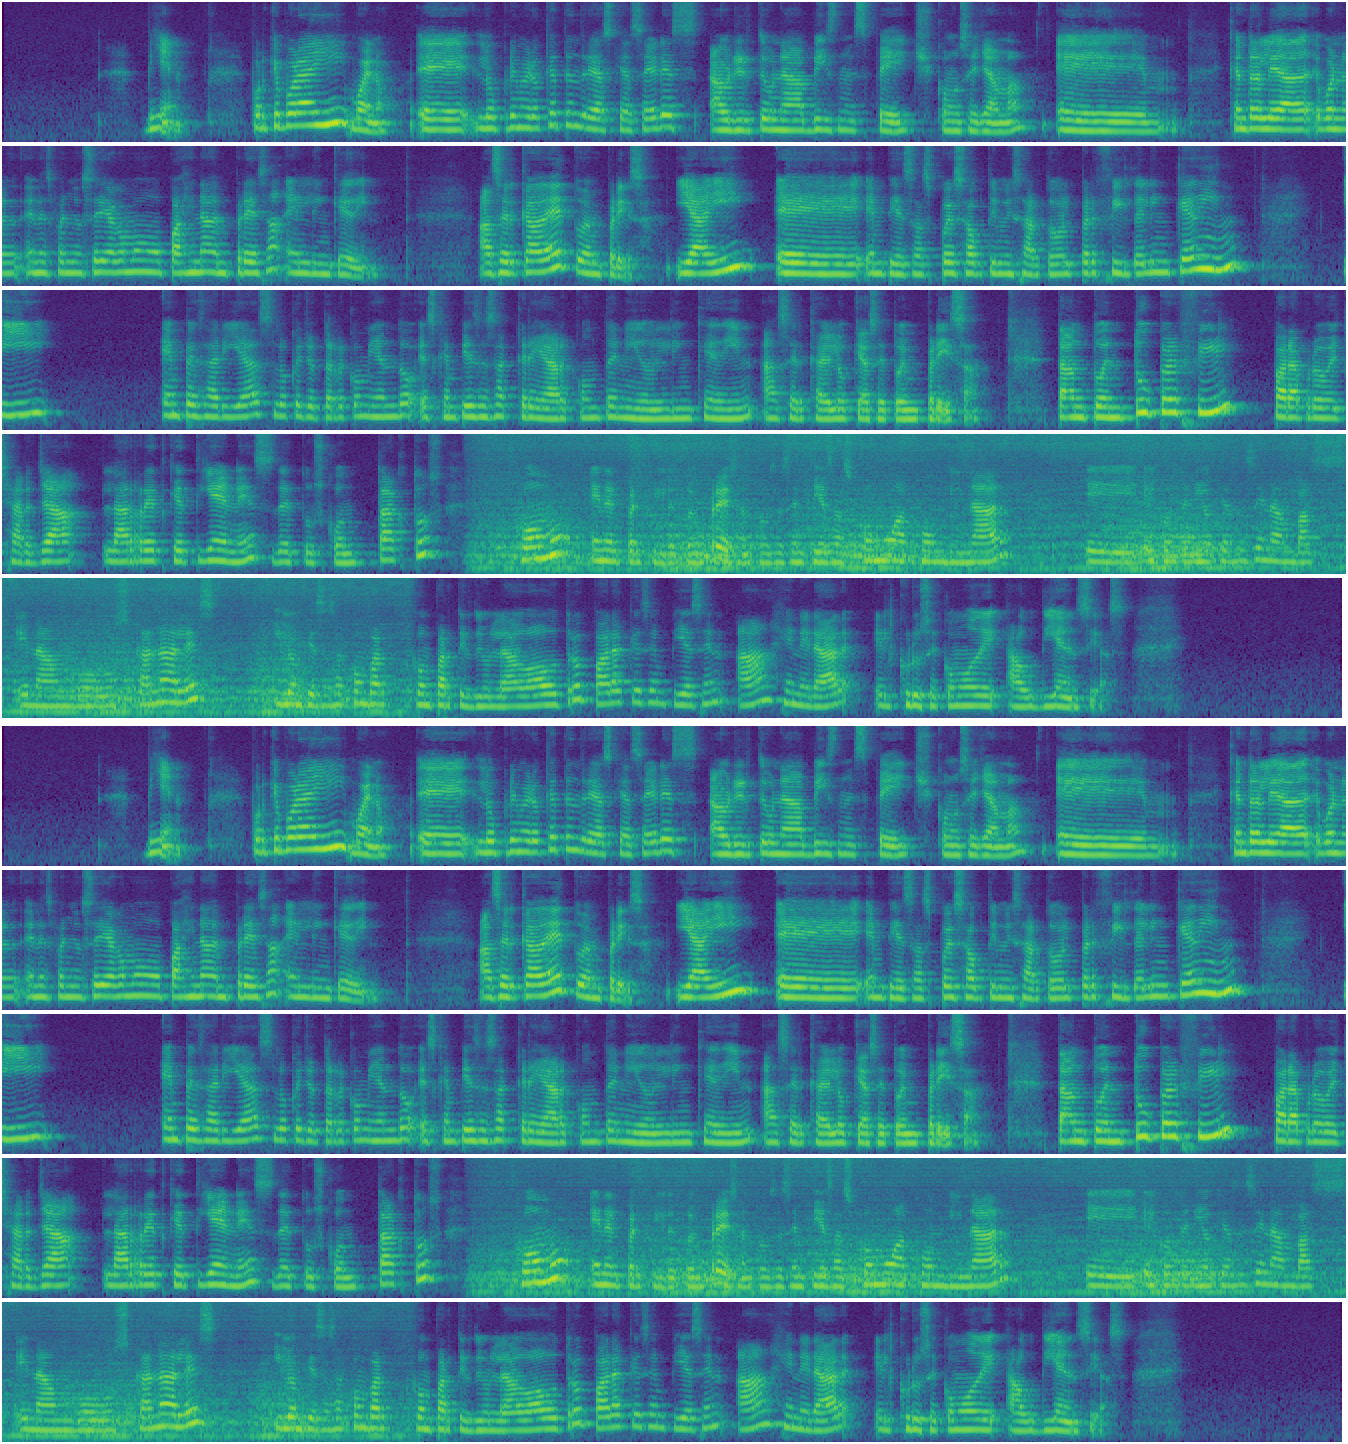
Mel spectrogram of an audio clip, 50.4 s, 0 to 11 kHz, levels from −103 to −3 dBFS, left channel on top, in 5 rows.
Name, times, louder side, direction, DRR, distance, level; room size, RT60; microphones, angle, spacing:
voice 1, 1.9-8.8 9.2-12.9 13.7-19.4 20.1-20.5 21.4-29.4 29.7-33.5 34.1-37.8 38.4-41.9 42.4-49.2, equal, 5° right, 0.9 m, -24 dB
sound 1, 33.7-43.4, left 2 dB, 80° left, 3.9 m, -32 dB
7.0 x 5.9 x 5.8 m
head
